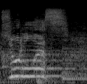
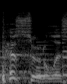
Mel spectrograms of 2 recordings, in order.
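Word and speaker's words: Pseudolus: Sudalis. Yes, Hysterio. Silus, pronounced perfectly. You know, a lot of people say pissilous, and I really hate that.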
